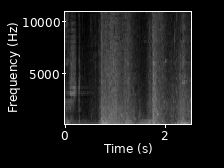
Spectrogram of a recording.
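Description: An axe strikes hard with a heavy crash.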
